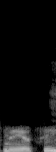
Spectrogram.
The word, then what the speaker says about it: Nancy: Hello, my name is Nancy.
